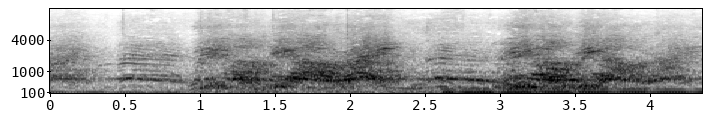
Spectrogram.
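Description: A large protest crowd chants a song together outdoors, many voices swelling and falling in rhythmic waves, loud and sustained, with a steady low hum running underneath.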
